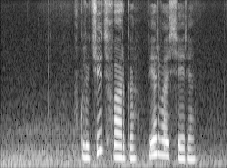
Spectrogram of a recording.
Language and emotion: Russian, neutral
